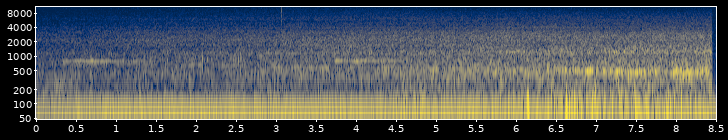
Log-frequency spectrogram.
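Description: A Shinkansen bullet train pulling into the station. Its steady rushing noise grows slowly louder as it glides along the platform.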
